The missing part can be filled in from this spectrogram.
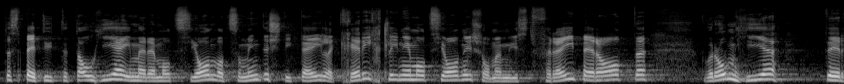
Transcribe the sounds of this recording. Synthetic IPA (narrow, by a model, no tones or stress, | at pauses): d̥ɑsb̥edytətoʊɦiəhɛɪməɾɛmɔt͡sjoːnvot͡sumɪndəstɪtɛɪləkʰɛɾɪχtliːnjɛmɔt͡sjoːnɪʃʋoməmyəstfrɛɪbeɾɑːtə | vəɾʊmhiə | d̥ɛ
